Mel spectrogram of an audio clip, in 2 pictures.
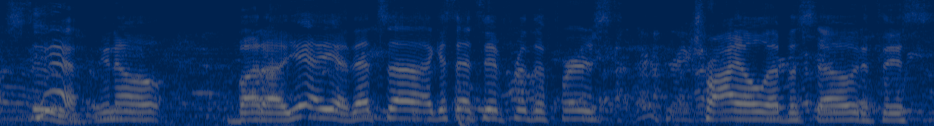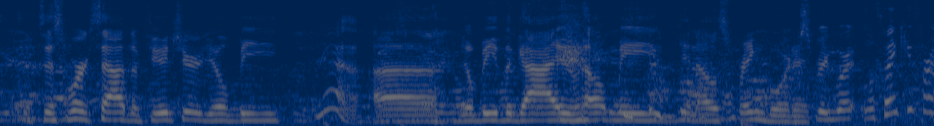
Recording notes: on the patio of our weekly Friday night mic at Hanks BBQ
